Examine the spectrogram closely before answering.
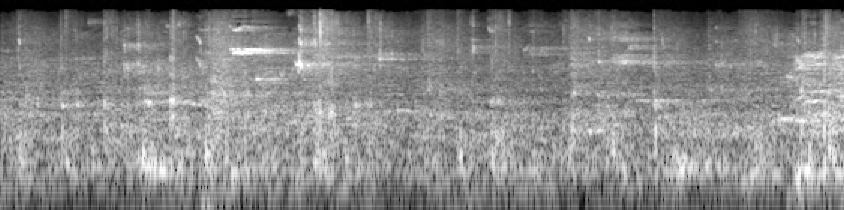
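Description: Sneakers squeak on a hard indoor court.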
